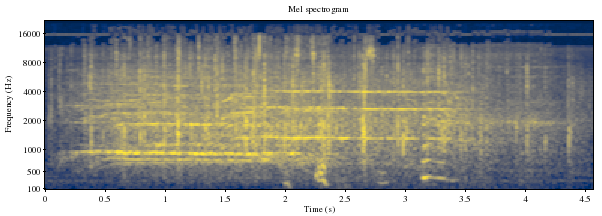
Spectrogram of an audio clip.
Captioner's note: applause and Cheering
